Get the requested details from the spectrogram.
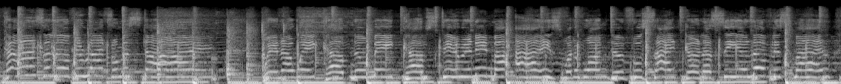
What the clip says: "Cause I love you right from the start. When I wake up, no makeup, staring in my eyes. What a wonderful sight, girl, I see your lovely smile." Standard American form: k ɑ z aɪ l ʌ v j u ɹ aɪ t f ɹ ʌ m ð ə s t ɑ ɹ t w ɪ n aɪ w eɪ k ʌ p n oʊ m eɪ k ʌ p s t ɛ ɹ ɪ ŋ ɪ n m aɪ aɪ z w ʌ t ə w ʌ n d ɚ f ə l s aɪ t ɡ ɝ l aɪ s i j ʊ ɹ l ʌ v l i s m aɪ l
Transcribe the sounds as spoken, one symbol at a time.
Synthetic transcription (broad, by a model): k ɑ z aɪ l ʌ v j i ɹ aɪ t f ɹ ʌ m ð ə s t ɑ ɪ w ɪ n aɪ w eɪ k ʌ p n oʊ m eɪ k ʌ p s t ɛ ɹ ɪ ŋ ɪ n m aɪ aɪ z w ʌ t ə w ʌ n d ɚ f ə l s aɪ t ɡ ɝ n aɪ s i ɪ l ʌ v l i s m aɪ l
